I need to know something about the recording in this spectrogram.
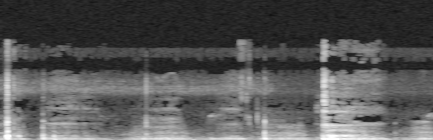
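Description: Quiet background with a few faint, short clicks, then a brief spoken syllable near the end.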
